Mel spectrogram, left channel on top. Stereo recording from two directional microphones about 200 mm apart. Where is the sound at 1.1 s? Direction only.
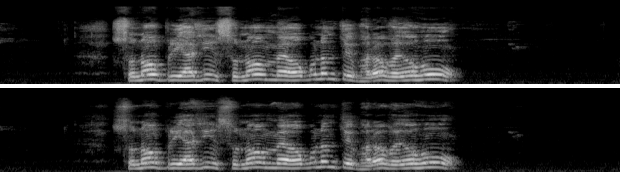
25° left (ahead or behind).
